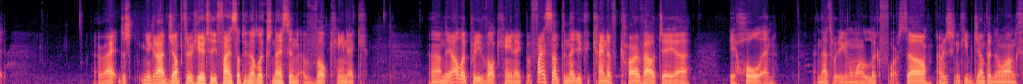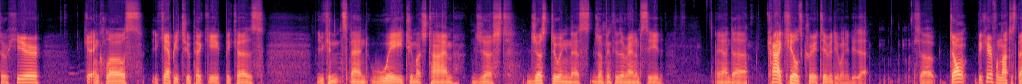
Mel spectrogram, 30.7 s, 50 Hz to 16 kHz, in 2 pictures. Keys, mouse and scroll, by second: 0.6-2.4 middle drag, 5.1-7.1 drag, 6.3 right click, 6.8-8.1 middle drag, 8.8-11.5 middle drag, 13.0-14.8 drag, 14.0 right click, 14.6-15.7 middle drag, 16.2-18.2 drag, 17.1-19.0 middle drag, 21.2-23.1 drag, 22.5-24.3 middle drag, 24.7-28.3 drag, 27.7-29.5 middle drag, 30.5-30.6 drag.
